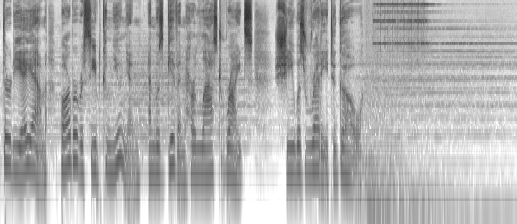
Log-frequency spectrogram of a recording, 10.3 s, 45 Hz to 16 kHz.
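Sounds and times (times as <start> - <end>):
speech: 0.0 - 7.7
old-fashioned telephone bell ringing: 7.4 - 10.3.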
